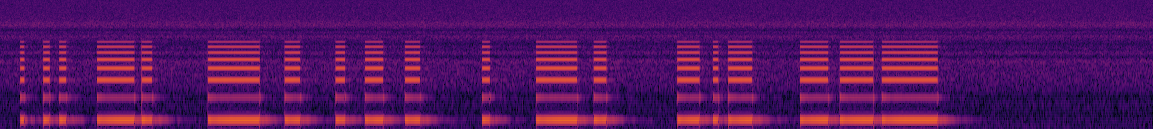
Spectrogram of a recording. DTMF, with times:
none

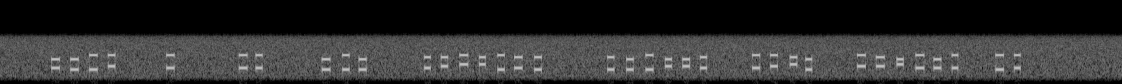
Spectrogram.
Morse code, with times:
none

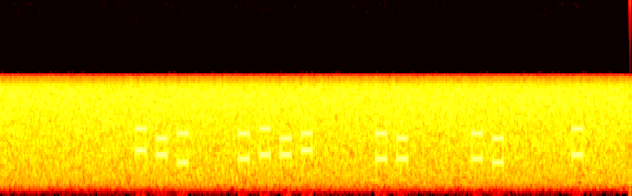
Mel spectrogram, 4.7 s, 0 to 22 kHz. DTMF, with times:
1.0-1.4 #72
1.8-2.4 5970
2.8-3.1 54
3.6-3.8 51
4.3-4.4 9

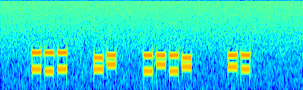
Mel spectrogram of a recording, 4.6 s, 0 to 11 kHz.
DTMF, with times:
0.5-1.0 636
1.4-1.7 40
2.2-2.9 2027
3.4-3.8 85

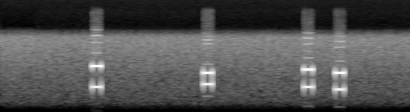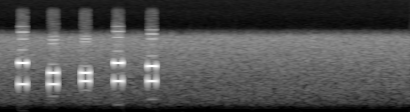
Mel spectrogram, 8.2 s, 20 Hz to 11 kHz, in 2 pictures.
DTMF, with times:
0.9-1.0 6
2.0-2.1 7
3.0-3.4 51
4.3-5.7 C7*D#

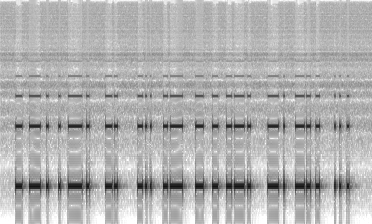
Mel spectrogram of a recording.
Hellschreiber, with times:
none

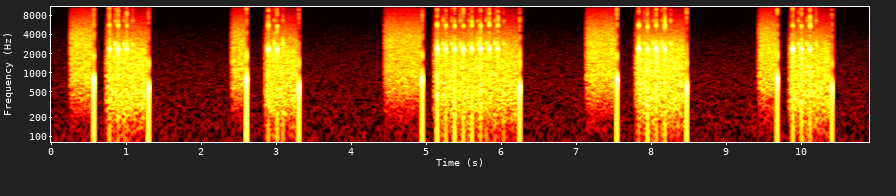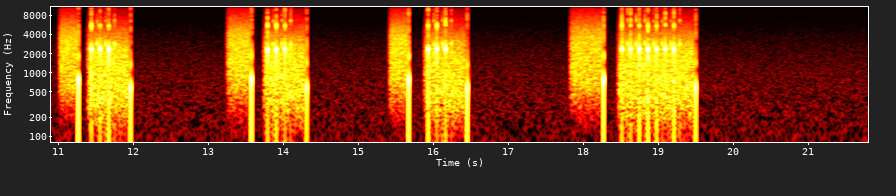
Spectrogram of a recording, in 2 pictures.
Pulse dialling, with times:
0.2-1.3 3
2.4-3.3 2
4.4-6.2 8
7.1-8.5 4
9.4-10.4 3
11.0-12.0 3
13.3-14.3 3
15.4-16.5 3
17.8-19.5 7

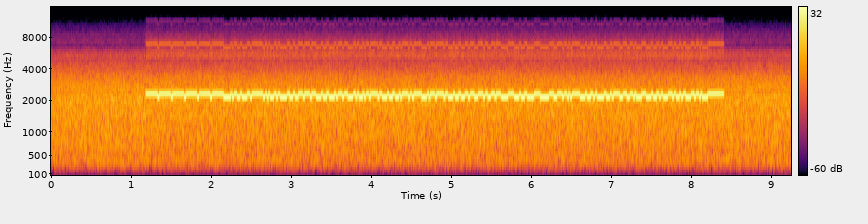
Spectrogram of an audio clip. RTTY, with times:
2.7-3.3 SELQ
3.5-4.1 HADK
4.3-5.0 GXHK
5.1-5.8 PCPO
6.0-6.6 OTCX
6.8-7.4 EGIZ
7.6-8.3 ZDNZ

